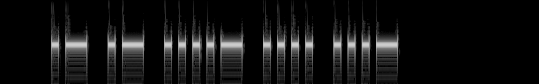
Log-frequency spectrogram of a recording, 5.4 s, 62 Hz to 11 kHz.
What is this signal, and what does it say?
Morse code, heard as a keyed tone, about 17 wpm, 700 Hz. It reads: AA4HV
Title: K1USN SST QSO Practice - 17wpm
